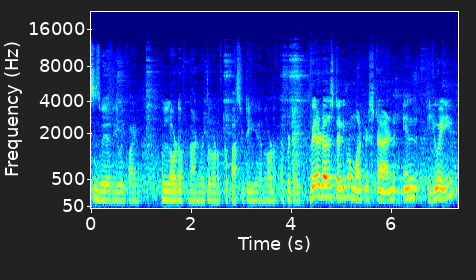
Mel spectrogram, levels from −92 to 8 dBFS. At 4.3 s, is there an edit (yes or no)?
yes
